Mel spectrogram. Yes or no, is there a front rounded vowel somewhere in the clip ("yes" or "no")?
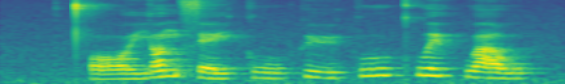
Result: yes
